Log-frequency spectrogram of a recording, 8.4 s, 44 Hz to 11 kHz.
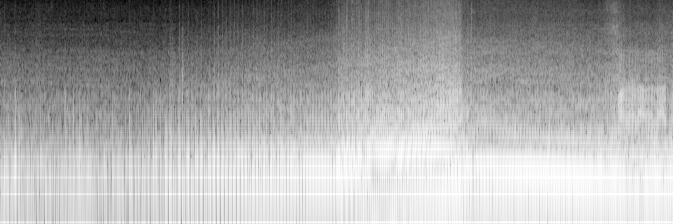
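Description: KTM Duke 790 motorcycle riding along the seaside, engine building from a steady drone into a loud rising acceleration, then settling into a strong cruise, close and continuous with wind noise.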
